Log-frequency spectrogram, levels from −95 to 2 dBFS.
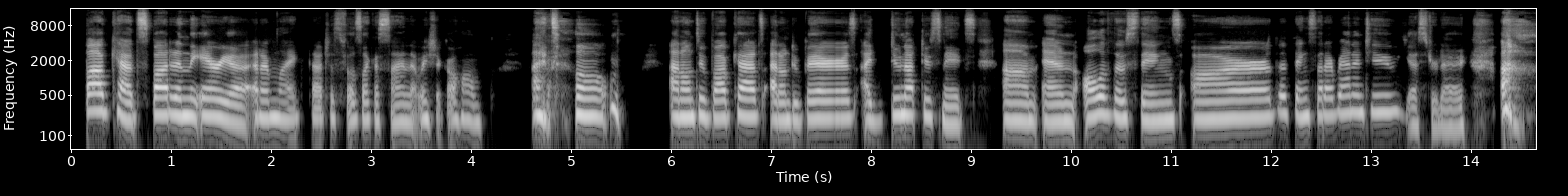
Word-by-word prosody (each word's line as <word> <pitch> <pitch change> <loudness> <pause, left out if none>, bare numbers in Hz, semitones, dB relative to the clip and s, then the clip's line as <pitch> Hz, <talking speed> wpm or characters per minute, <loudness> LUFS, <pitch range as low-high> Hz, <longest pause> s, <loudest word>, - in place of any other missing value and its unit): "Bobcats 255 -7 +5
spotted 230 0 +5
in 220 0 +3
the 215 -2 0
area," 205 -6 +3
and 205 - 0
I'm 200 +1 0
like, 200 +1 -5
"That - - -5
just 200 -1 -12
feels 185 - -5
like 190 0 -6
a 175 - -6
sign 175 0 -1
that - - -8
we 195 - -2
should 190 - -12
go - - -7
home." 180 -3 -9 0.5
I 220 -3 +3 0.3
don't 220 +3 +2 0.5
I 215 - +3
don't 210 0 +2
do 220 -1 -1
bobcats, 210 +1 +2
I - - +4
don't 185 0 -1
do 185 - -5
bears, 200 +2 +4
I 190 - 0 0.2
do 225 - -2
not 225 -1 +3
do 215 -2 -4
snakes, 165 -5 -5 0.3
um, 185 -2 -2
and 180 0 0
all 220 +3 +2
of 230 -1 -2
those 200 -1 -2
things 185 +1 -2
are 200 +2 +2
the 245 -1 -3
things 220 -2 -4
that 220 0 -4
I - - 0
ran 245 +2 -4
into 255 +1 -4
yesterday. 145 -1 -9 0.4
Oh - - +5
205 Hz, 200 wpm, -22 LUFS, 185-225 Hz, 0.5 s, Bobcats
